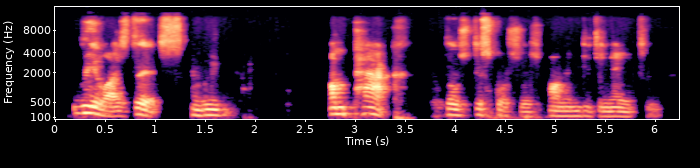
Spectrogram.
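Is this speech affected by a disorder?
No.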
